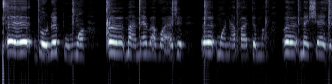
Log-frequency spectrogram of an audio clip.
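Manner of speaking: lightly mocking plea, drawn-out at first; mimicked beggar. Vlogger mimics people asking her for things, mock pleading. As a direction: imitate someone pestering for handouts.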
